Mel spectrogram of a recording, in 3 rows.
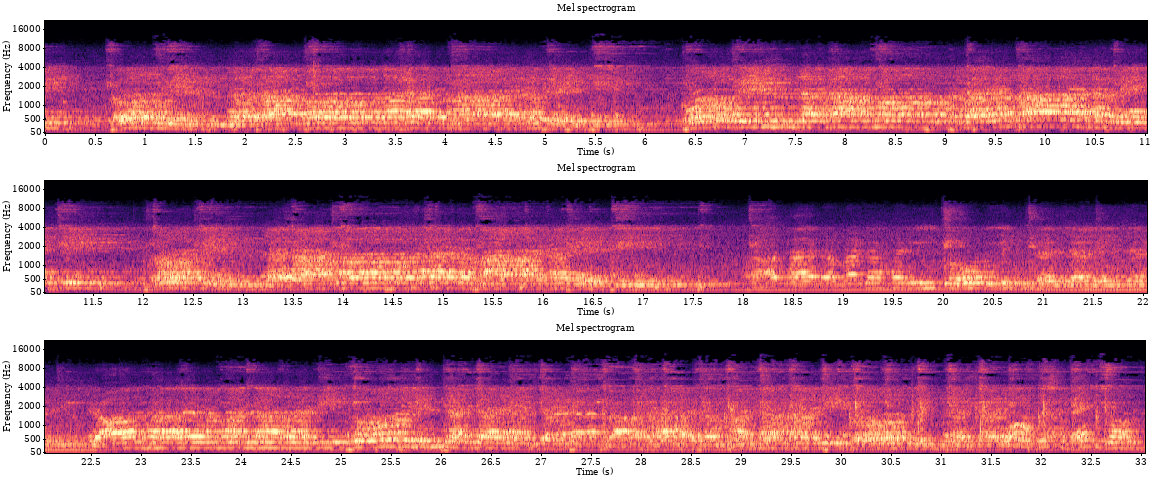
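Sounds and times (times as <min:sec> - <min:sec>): faint regular ticking beat: 0:00.0 - 0:33.0
person chanting a slow melody: 0:00.0 - 0:33.0.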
